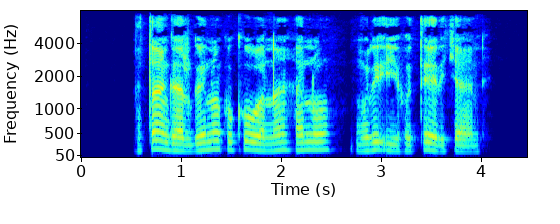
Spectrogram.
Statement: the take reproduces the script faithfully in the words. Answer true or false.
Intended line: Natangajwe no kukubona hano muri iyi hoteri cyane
true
